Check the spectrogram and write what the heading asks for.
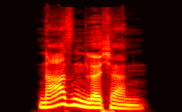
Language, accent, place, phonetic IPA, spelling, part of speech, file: German, Germany, Berlin, [ˈnaːzn̩ˌlœçɐn], Nasenlöchern, noun, De-Nasenlöchern.ogg
- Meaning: dative plural of Nasenloch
